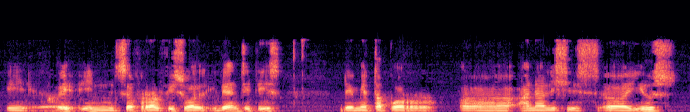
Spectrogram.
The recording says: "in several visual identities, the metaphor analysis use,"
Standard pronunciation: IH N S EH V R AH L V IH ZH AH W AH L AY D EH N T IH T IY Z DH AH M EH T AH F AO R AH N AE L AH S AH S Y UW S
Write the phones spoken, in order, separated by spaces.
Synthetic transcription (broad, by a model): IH N S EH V R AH L F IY S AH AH L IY D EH N T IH T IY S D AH M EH T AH P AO R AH N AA L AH S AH S Y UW S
